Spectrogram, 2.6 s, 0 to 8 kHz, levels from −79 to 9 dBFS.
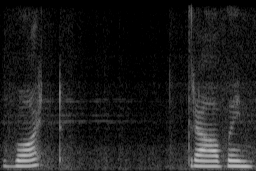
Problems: background sounds at intervals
